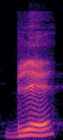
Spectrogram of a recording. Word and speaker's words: Bleu: Pajorn Chronometre Bleu, and that's how you pronounce it, by the way, Bleu, listed for $189,000.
